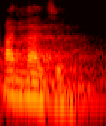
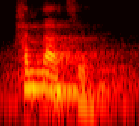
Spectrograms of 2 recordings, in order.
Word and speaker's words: 한나: 그 사무엘의 어머니 이름도 안나죠. 한나죠.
